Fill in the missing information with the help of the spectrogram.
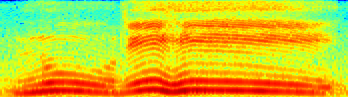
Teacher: یہاں را کے نیچے کسرہ ہے، اس کو باریک پڑھیں گے کسرہ کی وجہ سے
